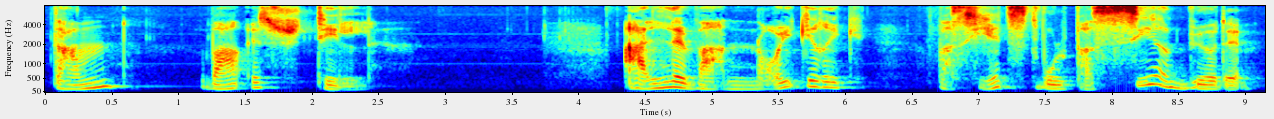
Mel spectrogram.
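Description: A woman reads a children's story aloud with a low voice and an unhurried pace. Her telling is expressive and measured, with a lot of rise and fall in the voice. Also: gravelly, slightly rough.

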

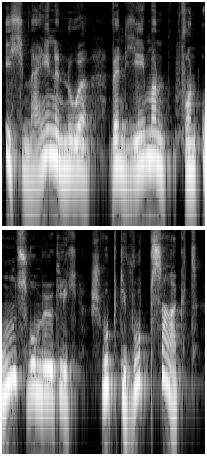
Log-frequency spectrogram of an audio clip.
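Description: A woman voicing an excitable, anxious young boy who speaks in eager, jumpy exclamations. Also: lowish voice, extremely slow, husky, exaggerated voice. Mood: excited.

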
